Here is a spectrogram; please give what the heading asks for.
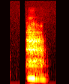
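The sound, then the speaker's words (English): A single deep inhaled breath, a short gasp-like draw of air lasting about half a second, heard alone against silence with two faint soft clicks just before it. “we're going to take three deep cleansing breaths. So we're inviting presence, we're inviting awareness now with this first inhalation. Inhalation.”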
